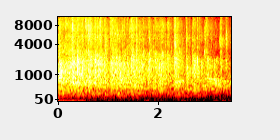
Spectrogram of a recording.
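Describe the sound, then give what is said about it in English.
An audience in a church claps steadily together for the preacher, a dense crackle of many hands that stays loud and even for a few seconds before tapering slightly, with no voices over it. “Look, I've not preached in a church that they are clapping for me before. Please clap for me again.”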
